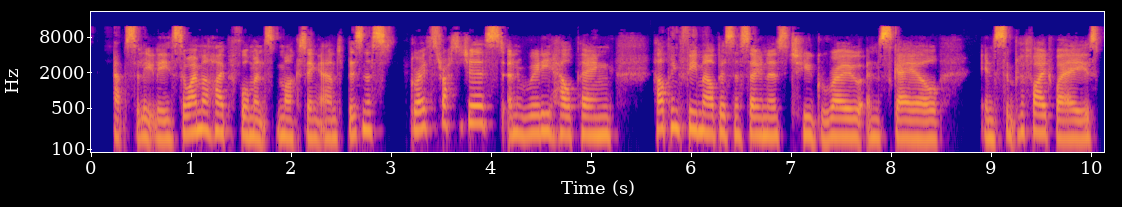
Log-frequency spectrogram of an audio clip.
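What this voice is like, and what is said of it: British accent. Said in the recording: “So I'm in the UK. You can probably tell by the accent.”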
